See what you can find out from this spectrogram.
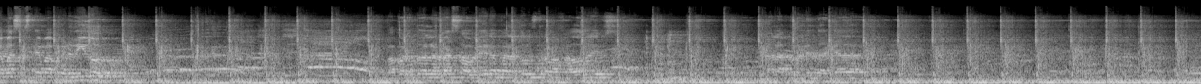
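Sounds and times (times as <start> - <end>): drums playing a steady beat: 0.0 - 12.0
held low bass line: 0.0 - 12.0.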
